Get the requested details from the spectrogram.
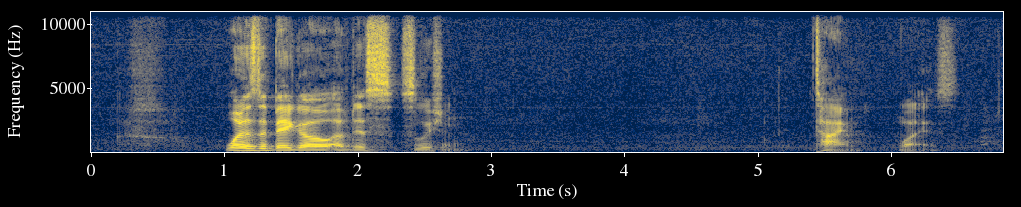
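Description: A young man speaks calmly into a microphone, in short phrases with pauses.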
